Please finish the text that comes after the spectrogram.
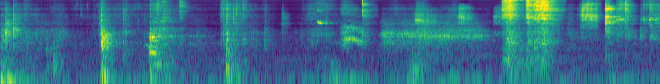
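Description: A tablespoon clinks and scrapes against dishes while dry yeast and sugar are measured out in a home kitchen. Scattered knocks and rattles come in uneven bursts, close by, with a few brief squeaky handling noises between them.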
